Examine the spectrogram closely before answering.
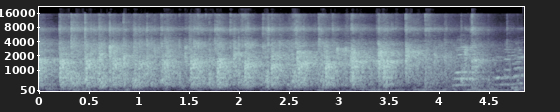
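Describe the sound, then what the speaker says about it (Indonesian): Classroom applause for a student group after their presentation, a steady dense patter of many hands clapping together for about five seconds, fairly loud and close, with faint voices mixed in. "Kita beri aplaus."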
